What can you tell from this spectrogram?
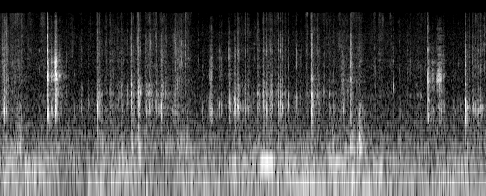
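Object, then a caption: Bar of soap cut with a metal blade. A solid, opaque pink embossed soap bar is held in the hand and carved into flakes with a utility knife blade. The metal blade makes a quiet run of short, crisp scrapes and cutting ticks with a bright edge, each dying away almost instantly. A faint, steady low hum sits underneath.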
